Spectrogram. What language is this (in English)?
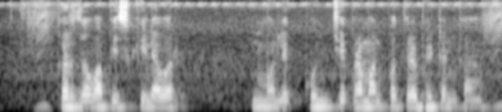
Marathi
